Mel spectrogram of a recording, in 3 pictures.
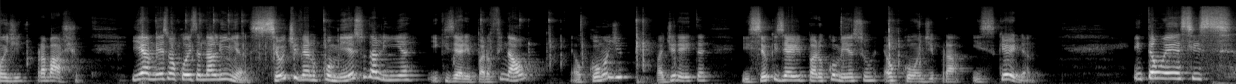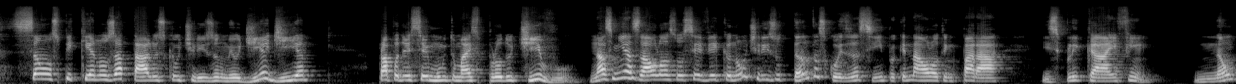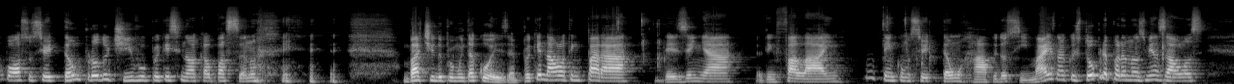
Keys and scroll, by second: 0.0 super+Down, 1.4 Up, 1.6 Up, 1.7 Up, 1.9 Up, 2.0 Up, 2.1 Up, 2.3 Up, 2.4 Up, 2.6 Up, 2.9 Up, 3.2 Left, 3.7 Left, 3.8 Left, 3.9 Left, 4.0 Left, 4.1 Left, 4.2 Left, 4.2 Left, 4.8 Left, 5.2 Right, 5.5 Left, 6.4 super+Right, 8.9 super+Left, 36.4 Up, 36.8 Up, 36.9 Up, 37.0 Up.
